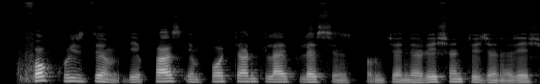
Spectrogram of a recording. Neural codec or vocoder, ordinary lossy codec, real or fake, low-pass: none; none; real; 19.8 kHz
